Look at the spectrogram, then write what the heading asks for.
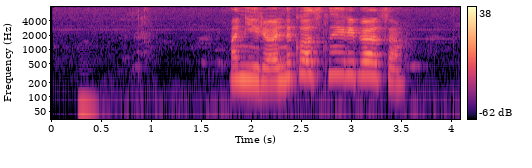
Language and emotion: Russian, positive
